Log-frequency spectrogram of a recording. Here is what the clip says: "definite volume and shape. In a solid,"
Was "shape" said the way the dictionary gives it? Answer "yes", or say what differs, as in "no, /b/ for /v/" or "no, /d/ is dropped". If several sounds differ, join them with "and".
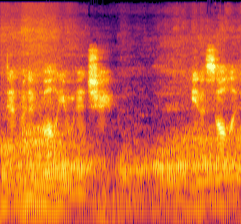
no, /p/ is dropped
